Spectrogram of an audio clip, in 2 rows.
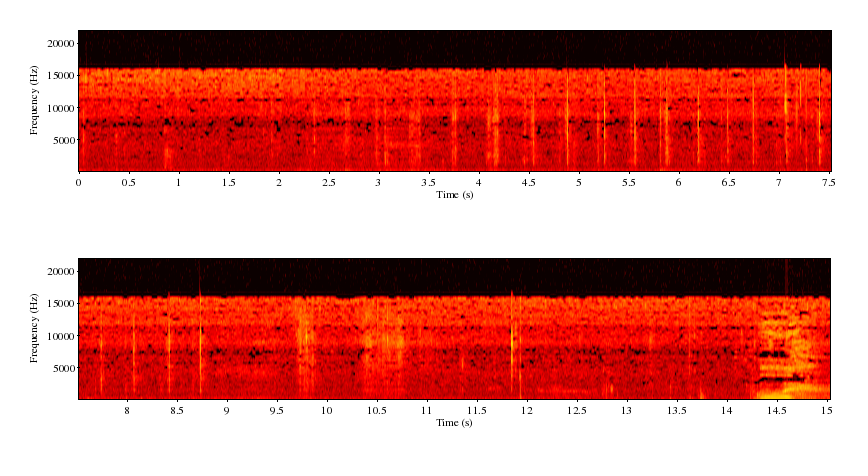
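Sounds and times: faint irregular clicking: 0:00.0 - 0:09.0.

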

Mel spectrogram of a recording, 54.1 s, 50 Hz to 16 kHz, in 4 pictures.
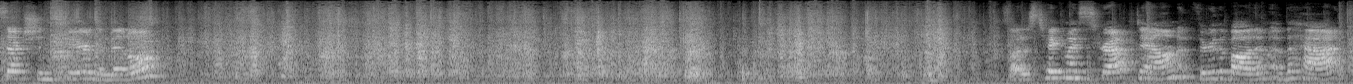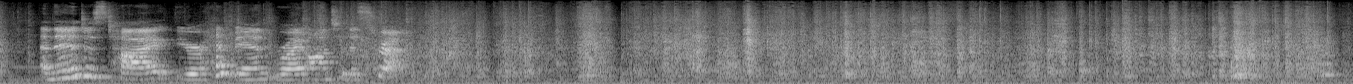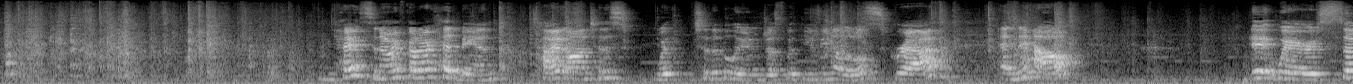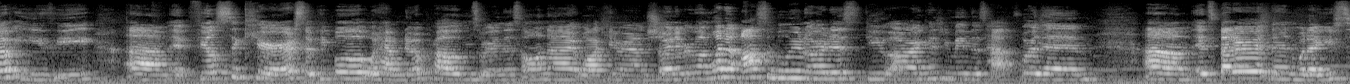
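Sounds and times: balloons rubbing and squeaking: 0:00.0 - 0:42.3.

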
